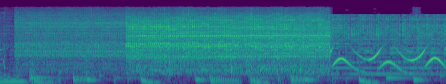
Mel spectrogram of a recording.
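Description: A steady rasping, hissing noise effect that gets louder about a second in and cuts off suddenly near the end, over a children's music bass line; as it stops, a wobbling, springy 'boing' sound effect of looping rising and falling pitch begins.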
